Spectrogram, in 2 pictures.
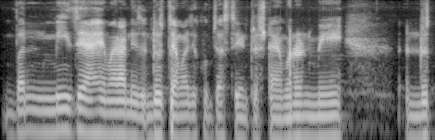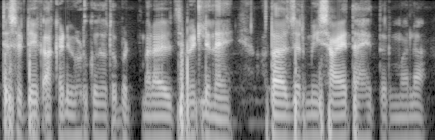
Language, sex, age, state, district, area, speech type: Marathi, male, 18-30, Maharashtra, Nanded, rural, spontaneous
